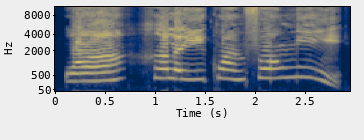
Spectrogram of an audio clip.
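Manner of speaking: high, slow, drawn-out admission; little dog confessing. Acted. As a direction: own up slowly in a high voice.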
